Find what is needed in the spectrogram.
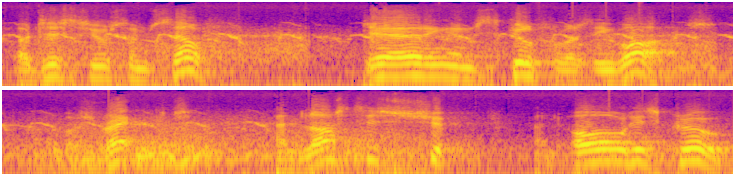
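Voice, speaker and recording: Against noticeable background noise, a man speaks at a fairly slow pace. His voice is high-pitched, with lively intonation. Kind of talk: educational documentary narration.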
